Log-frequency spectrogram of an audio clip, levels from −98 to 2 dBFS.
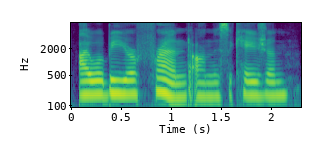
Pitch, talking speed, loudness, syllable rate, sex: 180 Hz, 210 wpm, -16 LUFS, 4.9 syllables/s, female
